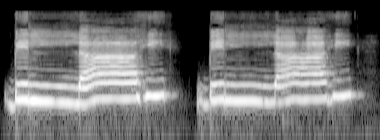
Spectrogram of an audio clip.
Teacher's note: दोनों लाम मुरक्कक या बारीक पढ़े जाएंगे।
